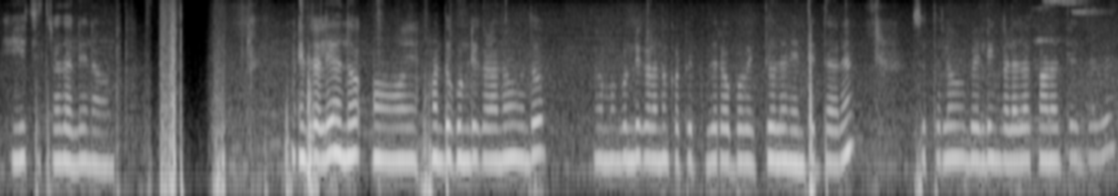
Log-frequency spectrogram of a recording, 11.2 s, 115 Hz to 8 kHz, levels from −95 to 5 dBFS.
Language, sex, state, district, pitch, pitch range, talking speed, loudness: Kannada, female, Karnataka, Gulbarga, 255 Hz, 250-260 Hz, 110 wpm, -22 LUFS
